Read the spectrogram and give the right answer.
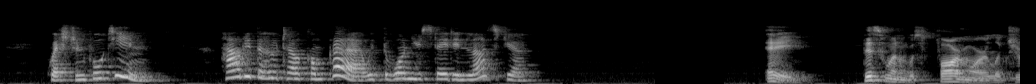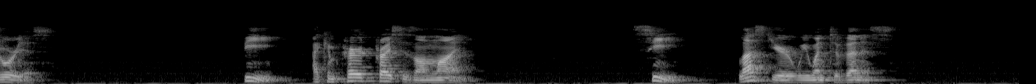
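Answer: A: This one was far more luxurious.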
